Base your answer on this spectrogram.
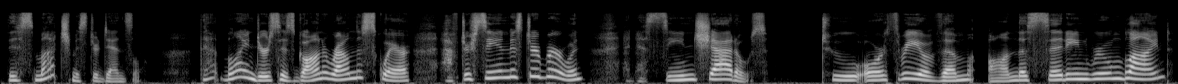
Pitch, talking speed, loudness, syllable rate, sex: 225 Hz, 135 wpm, -19 LUFS, 3.7 syllables/s, female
